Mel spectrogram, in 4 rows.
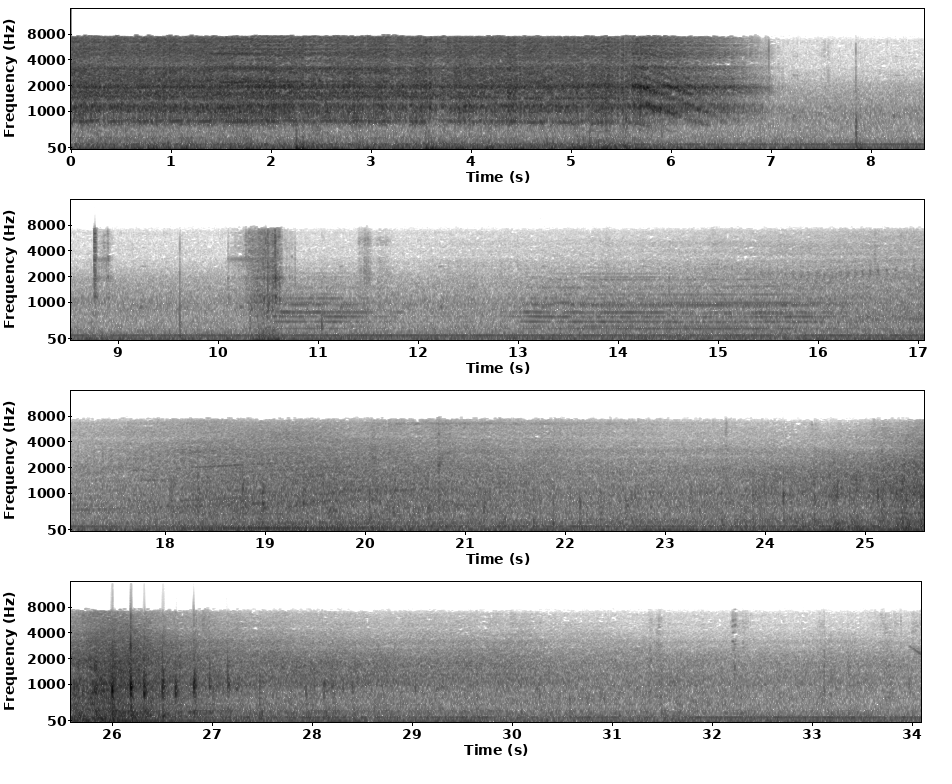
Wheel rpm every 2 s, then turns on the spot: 200, 200, 180, 10, 0, 0, 0, 0, 0, 0, 0, 0, 0, 0, 0, 0, 0.
none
